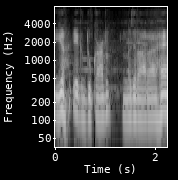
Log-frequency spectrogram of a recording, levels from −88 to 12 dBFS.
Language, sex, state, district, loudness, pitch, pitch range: Hindi, male, Jharkhand, Deoghar, -21 LUFS, 120 Hz, 115-135 Hz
